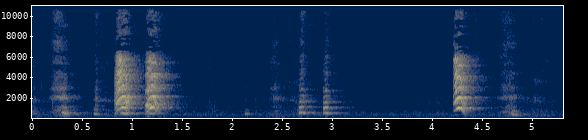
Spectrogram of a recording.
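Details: Dogs at play, a King Charles Spaniel puppy taking on an adult Welsh Springer Spaniel: sharp, harmonic barks in uneven bursts, a loud double bark near the start and another strong bark later, with softer yips between.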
